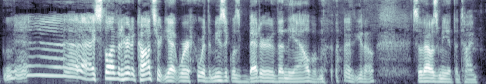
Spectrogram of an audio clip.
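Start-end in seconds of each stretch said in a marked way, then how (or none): 0.1-4.9 higher, mock dismissive voice; lightly voiced snobby teen; dismissive young self. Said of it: "And I was like".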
